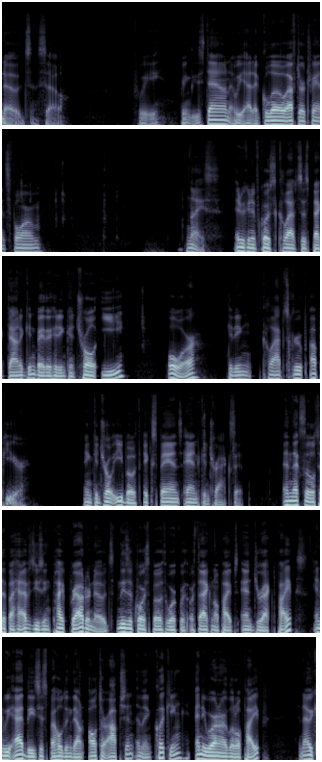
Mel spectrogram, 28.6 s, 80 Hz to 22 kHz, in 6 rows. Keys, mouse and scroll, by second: 4.1 ctrl+space, 4.8-6.1 typing, 11.2 ctrl+e, 11.6 ctrl+e, 12.7 right click, 15.3 ctrl+e, 16.0 ctrl+e, 16.7 ctrl+e, 17.7 ctrl+e, 26.1 alt+click, 26.7 ctrl+z, 27.3 alt+click.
